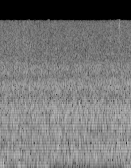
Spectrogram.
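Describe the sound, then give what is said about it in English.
Small waterfall tumbling among pine trees in the dead of winter, a steady, dense rushing hiss of falling water that holds an even level throughout, with no voices. “It's in the dead of winter now, so there aren't much vegetation going here except the pine tree, little waterfalls.”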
